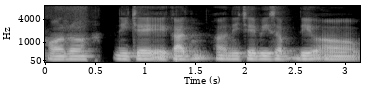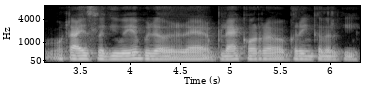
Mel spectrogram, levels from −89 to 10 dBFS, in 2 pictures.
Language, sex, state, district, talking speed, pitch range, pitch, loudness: Hindi, male, Maharashtra, Mumbai Suburban, 160 wpm, 115-120 Hz, 120 Hz, -18 LUFS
